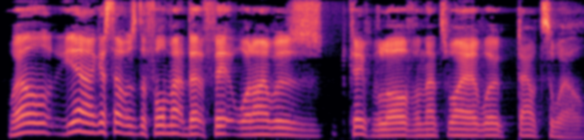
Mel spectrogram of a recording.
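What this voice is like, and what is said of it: British accent. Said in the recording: “my quippy British accent”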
